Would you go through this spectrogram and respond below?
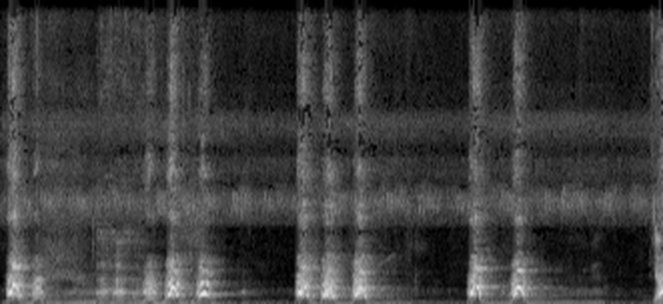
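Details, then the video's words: Indian street dog facing a German Shepherd in a tense standoff, deep rough barks in tight clusters of three to five separated by quiet gaps, low growling rumbles trailing between bursts, a man's voice trying to calm them. "dog fight video"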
